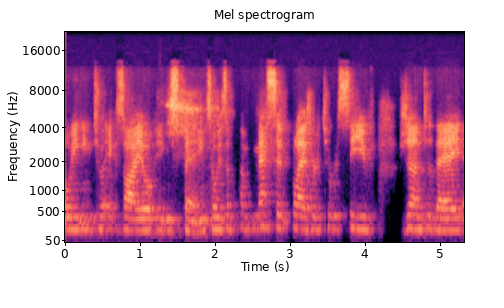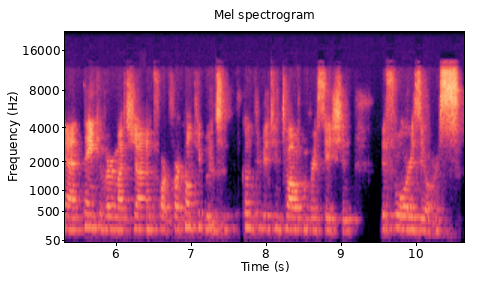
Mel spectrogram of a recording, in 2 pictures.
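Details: Adult woman speaking; normal voice.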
